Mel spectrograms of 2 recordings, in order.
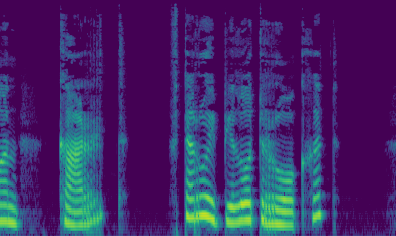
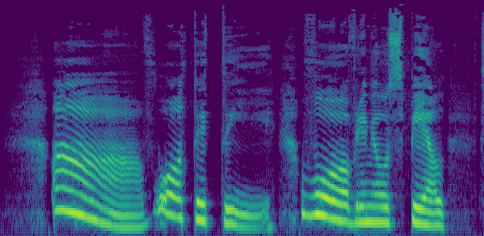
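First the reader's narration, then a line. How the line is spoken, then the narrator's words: Drawled with heavy sarcasm. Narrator (Russian): с невероятным сарказмом протянул Акир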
